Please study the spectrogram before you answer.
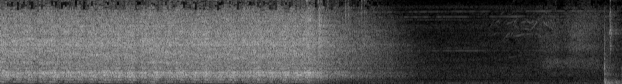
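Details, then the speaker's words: Car after rear cover reassembly: with the fuel pump ground reconnected and the pump running, the starter cranks steadily at about four beats a second for three seconds but never catches; earlier it ran sputtering; no leaks; crank, no start. "Hook that up, you hit the button, you hear the fuel pump running, but it won't start now."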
